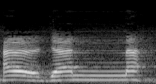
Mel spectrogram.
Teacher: mim bertasdid maka dia baca gunah dia harus dibaca gunah B didengungkan maksudnya dimasukkan ke dalam rongga hidung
